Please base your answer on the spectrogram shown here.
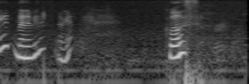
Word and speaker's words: Benavides: Benavides? Okay. Close? Say it for me. Benavides. Benavides.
